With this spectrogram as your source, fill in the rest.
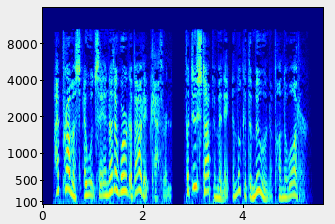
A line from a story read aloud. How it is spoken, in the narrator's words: Rodney exclaimed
